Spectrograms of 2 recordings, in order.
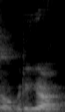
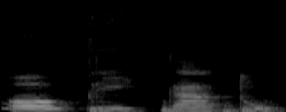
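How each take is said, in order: First: Obrigado fast with the O swallowed, brigad; everyday pronunciation. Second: Obrigado said slowly with every letter, ending in a clear U; slow careful pronunciation. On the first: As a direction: say obrigado quickly, dropping the final O. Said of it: "in real life, people say". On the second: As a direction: spell out obrigado syllable by syllable. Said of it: "learning how to pronounce the word slowly". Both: Shown as a demonstration.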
